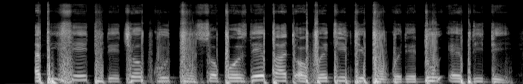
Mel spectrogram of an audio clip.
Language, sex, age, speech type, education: Nigerian Pidgin, male, 30-45, spontaneous, tertiary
